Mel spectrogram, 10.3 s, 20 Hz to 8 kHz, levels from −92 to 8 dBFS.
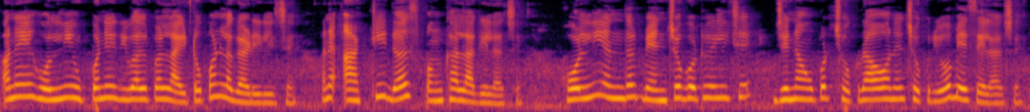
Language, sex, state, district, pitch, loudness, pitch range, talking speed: Gujarati, female, Gujarat, Valsad, 265 Hz, -16 LUFS, 235-290 Hz, 155 wpm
